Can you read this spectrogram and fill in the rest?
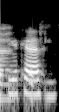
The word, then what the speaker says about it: Ophiuchus: Oh, like, is it Ophiuchus? Is that how you say it? – Yeah, Ophiuchus.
